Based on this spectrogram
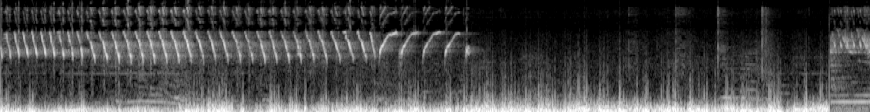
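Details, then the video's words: Canary's long 'gacor' song in luxurious style, played to stir other canaries to sing: a quick high trill that switches to upward-sweeping notes, then stops, leaving heavy low-pitched noise and clatter for the rest. "Suara Burung Kenari GACOR PANJANG Gaya Mewah! Buat memancing Suara Kenari lain Agar IKUT GACOR"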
